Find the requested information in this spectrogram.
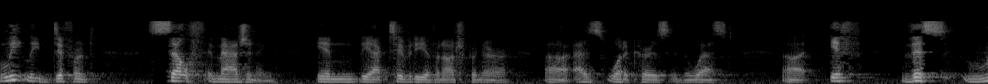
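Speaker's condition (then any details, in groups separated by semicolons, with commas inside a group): No condition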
